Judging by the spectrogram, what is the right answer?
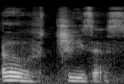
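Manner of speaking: mock annoyed, grumbling mutter under the breath. Retelling a plane passenger's reaction as she claims her window seat, retelling a mutter under his breath. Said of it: "under his breath".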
